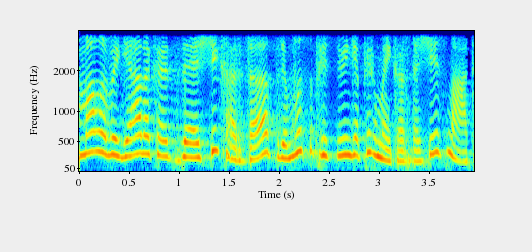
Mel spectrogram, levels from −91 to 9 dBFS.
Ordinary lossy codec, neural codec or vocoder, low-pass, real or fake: AAC, 32 kbps; codec, 24 kHz, 0.5 kbps, DualCodec; 3.6 kHz; fake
